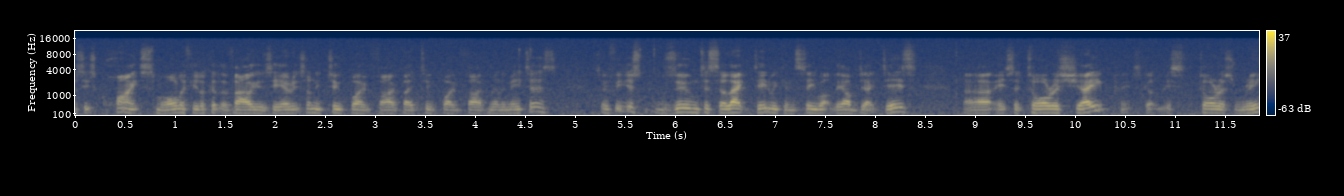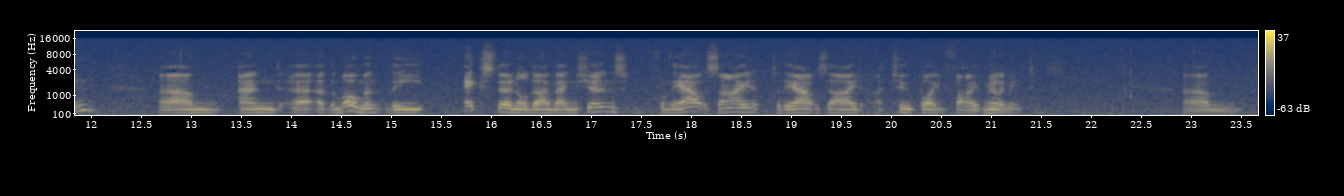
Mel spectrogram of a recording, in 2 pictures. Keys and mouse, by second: 7.4-8.7 middle drag, 10.3 middle drag.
